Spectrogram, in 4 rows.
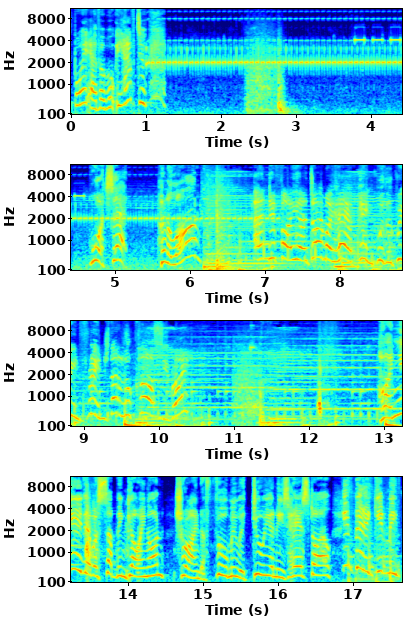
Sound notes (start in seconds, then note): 0.8 lie detector beeps; 5.0 beeping continues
